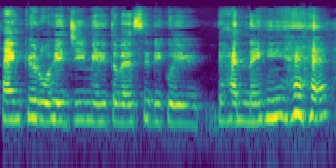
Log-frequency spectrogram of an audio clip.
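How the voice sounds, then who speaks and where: A woman's voice: medium pitch, little pitch movement. Frank Hindi-speaking woman vlogger. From India. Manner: frank, talks quickly at times. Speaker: vlogger answering viewer questions. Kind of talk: casual Q&A chat.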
